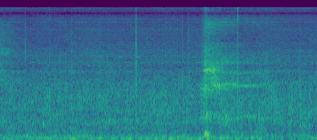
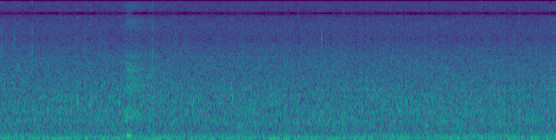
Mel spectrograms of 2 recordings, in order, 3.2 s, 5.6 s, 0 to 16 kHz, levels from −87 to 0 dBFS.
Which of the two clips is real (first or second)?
second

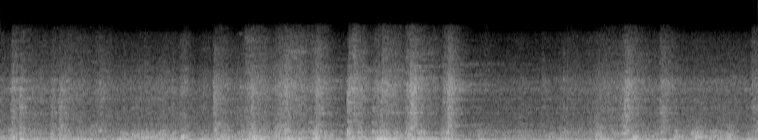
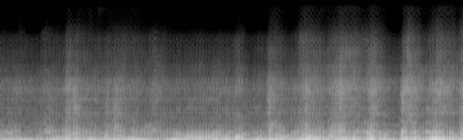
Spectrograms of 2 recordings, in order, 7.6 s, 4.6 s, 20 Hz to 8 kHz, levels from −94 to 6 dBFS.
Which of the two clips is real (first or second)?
first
